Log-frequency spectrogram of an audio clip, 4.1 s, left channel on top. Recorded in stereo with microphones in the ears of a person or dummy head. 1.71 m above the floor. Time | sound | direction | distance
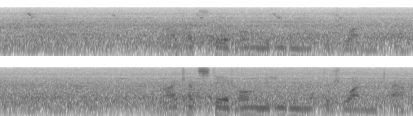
1.6 | a man speaking | 65° right (ahead or behind) | ?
